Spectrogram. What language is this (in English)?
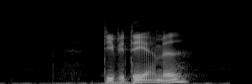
Danish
